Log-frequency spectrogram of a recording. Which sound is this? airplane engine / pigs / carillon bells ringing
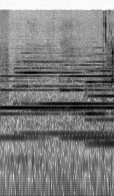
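carillon bells ringing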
